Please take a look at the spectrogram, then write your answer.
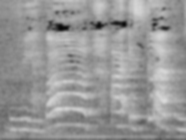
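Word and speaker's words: Reebok: आई एम 100% sure, but इसका सही pronunciation है रीबॉक, रीबॉक, रीबॉक, ऐसा लग रहा है कि कोई बक बक कर रहा है, ऐसे रीबॉक, ऐसे याद रखिए, बक बक मत कर, रीबॉक।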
